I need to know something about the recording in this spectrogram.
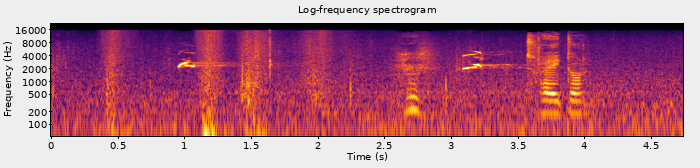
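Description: An eagle screeches.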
